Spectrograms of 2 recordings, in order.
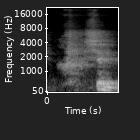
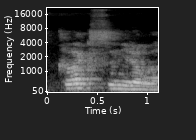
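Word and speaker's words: Klaxon: 근데 그걸 우리 아마 일본식으로 발음하지 않았을까 싶고 크락션 해가지고 클락션하고 크락션하고 좀 발음이 연관이 없는데 비슷하긴 하지만 발음이 너무 차이가 나서 그래서 그런 거였구나.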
